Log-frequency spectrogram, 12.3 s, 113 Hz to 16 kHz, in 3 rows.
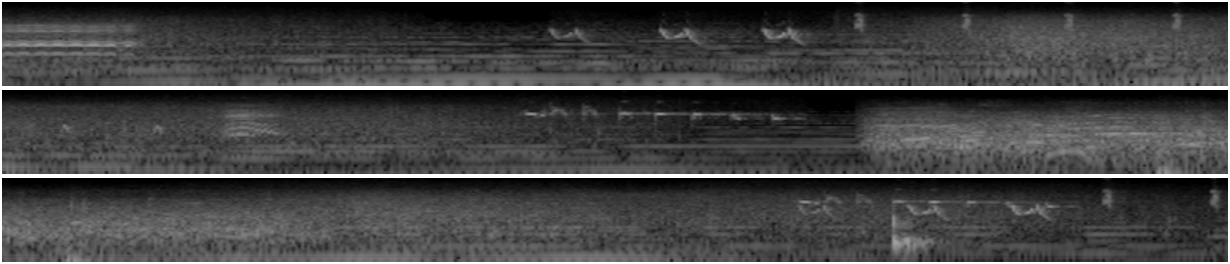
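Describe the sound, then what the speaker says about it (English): Sheep bleating in the building strategy game Anno 1602, several short bleats scattered among game music and ambient sounds, with someone talking over them. "These darn sheep, man. I swear."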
